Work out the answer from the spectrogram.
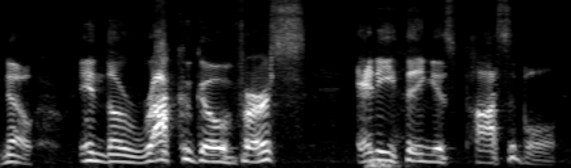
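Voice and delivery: loud, high, slow dramatic declaration; hammed-up triumphant announcement; grand proclamation. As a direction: draw out the big reveal, then land it. Acts character's grand realization.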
